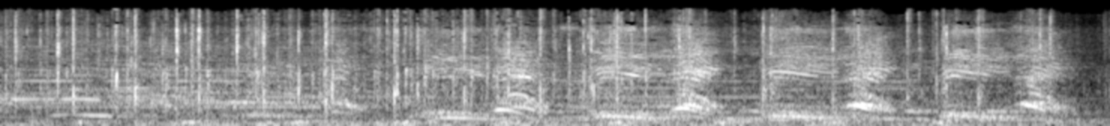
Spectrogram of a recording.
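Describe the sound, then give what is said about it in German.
A large crowd of thousands cheers and shouts euphorically in the heat outside Congress in central Buenos Aires, Argentina, as Javier Milei takes office as the new Argentine president in December. A dense continuous roar with rising voices and yells breaking through, plus scattered clapping throughout. “Sie schreien euphorisch in der Hitze, als Javier Milei im Dezember sein Amt als neuer argentinischer Präsident antritt.”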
